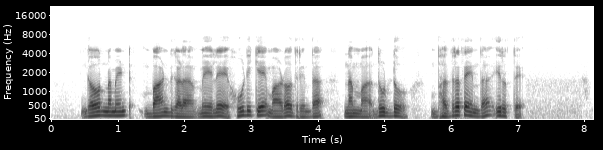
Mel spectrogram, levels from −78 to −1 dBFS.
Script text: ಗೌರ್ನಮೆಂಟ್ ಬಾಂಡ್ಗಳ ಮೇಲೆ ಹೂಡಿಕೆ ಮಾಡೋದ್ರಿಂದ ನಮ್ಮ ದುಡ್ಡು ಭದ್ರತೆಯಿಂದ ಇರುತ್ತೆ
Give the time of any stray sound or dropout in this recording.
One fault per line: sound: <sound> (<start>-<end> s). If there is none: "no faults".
no faults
